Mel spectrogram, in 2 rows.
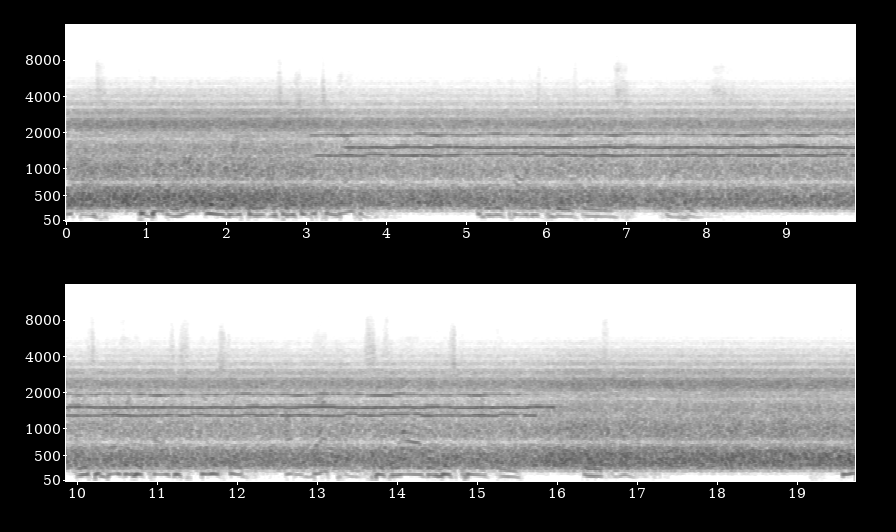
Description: FT8 (several signals at once), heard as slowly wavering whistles, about 6.25 baud, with radio static, room echo and speech in English.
